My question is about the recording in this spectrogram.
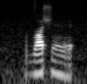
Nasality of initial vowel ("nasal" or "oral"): oral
